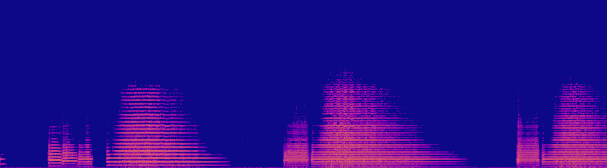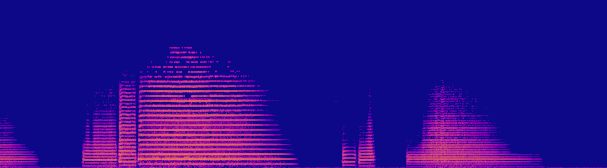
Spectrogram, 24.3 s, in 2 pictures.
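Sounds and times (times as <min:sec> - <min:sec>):
city bugle call: 0:00.9 - 0:04.6, 0:05.6 - 0:09.4, 0:10.3 - 0:13.0, 0:13.8 - 0:18.2, 0:19.0 - 0:23.1.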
